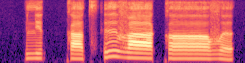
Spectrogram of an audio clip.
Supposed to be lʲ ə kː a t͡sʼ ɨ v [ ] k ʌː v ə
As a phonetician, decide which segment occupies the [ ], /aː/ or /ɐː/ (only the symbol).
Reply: aː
